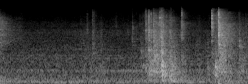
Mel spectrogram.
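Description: Fuser unit of a digital laser press sliding along its rails, a short rasp about one and a half seconds in after a quiet stretch.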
